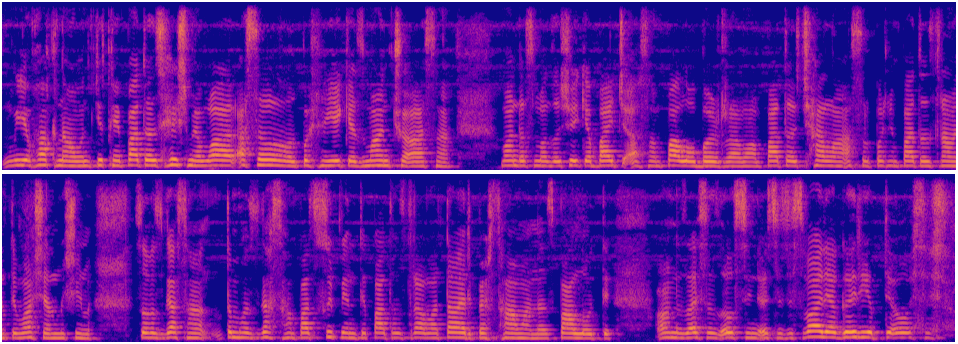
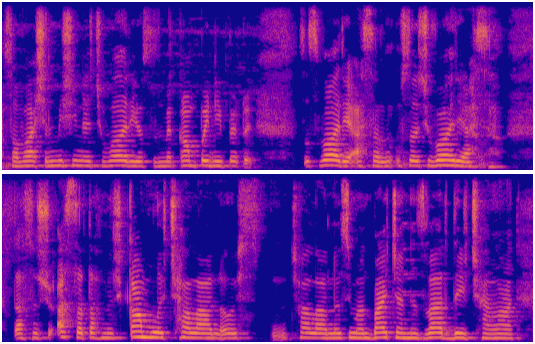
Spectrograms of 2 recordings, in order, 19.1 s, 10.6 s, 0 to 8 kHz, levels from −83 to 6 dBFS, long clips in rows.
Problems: background sounds at intervals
